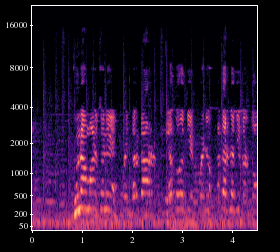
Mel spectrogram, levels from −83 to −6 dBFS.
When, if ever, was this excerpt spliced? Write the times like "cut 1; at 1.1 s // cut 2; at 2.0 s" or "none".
none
